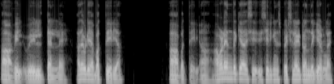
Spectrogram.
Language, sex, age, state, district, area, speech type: Malayalam, male, 18-30, Kerala, Wayanad, rural, spontaneous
